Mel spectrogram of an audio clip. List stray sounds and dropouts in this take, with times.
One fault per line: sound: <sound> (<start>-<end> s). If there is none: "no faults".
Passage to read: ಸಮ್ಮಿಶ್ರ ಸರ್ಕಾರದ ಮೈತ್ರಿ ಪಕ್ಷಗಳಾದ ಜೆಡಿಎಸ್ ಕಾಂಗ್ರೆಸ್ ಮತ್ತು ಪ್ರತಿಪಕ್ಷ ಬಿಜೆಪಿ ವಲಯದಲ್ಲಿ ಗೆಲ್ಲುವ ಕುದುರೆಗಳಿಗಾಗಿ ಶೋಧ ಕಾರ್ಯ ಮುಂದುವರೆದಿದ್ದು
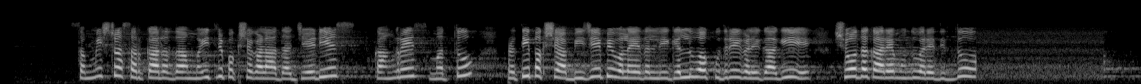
no faults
